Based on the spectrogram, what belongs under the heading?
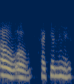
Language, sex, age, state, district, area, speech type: Bodo, male, 30-45, Assam, Chirang, rural, conversation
